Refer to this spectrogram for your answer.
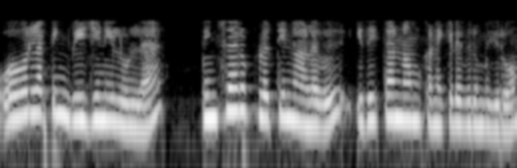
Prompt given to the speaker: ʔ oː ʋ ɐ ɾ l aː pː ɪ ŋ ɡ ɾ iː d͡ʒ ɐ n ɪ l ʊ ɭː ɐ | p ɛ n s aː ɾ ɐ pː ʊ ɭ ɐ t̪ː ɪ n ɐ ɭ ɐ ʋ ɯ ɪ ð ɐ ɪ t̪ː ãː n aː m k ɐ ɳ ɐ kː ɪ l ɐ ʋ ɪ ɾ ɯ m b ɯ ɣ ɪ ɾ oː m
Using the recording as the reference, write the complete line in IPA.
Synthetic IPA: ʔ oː ʋ ɐ ɾ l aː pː ɪ ŋ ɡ ɾ iː d͡ʒ ɐ n ɪ l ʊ ɭː ɐ | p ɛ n s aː ɾ ɐ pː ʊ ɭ ɐ t̪ː ɪ n ɐ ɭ ɐ ʋ ɯ ɪ ð ɐ ɪ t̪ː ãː n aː m k ɐ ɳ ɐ kː ɪ ɽ ɐ ʋ ɪ ɾ ɯ m b ɯ ɣ ɪ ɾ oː m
